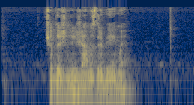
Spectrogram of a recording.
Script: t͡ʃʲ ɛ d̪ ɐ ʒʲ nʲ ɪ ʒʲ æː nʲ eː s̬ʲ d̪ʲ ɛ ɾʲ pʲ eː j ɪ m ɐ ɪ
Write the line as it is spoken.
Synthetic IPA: t͡ʃʲ ɛ d̪ ɐ ʒʲ nʲ ɪ ʒʲ æː mʲ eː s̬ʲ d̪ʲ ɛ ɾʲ bʲ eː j ɪ m ɐ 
